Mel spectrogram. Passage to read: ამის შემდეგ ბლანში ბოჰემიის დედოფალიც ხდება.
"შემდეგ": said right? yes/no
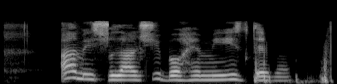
no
